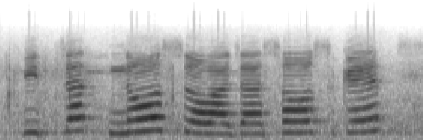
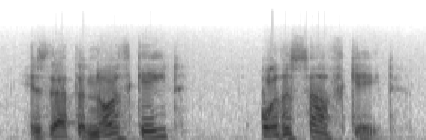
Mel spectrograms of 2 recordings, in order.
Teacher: The question is characterized by a rise at the end of the sentence. · The normal intonation has a drop at the end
